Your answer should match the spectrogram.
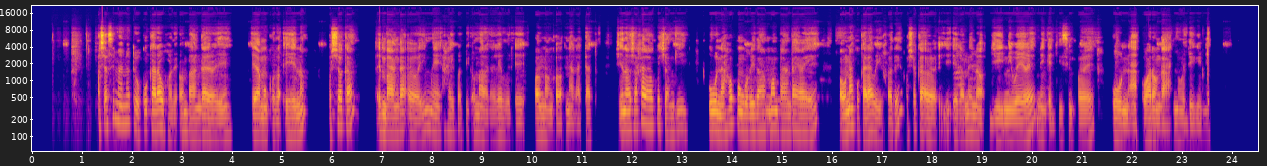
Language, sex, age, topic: Oshiwambo, male, 25-35, finance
